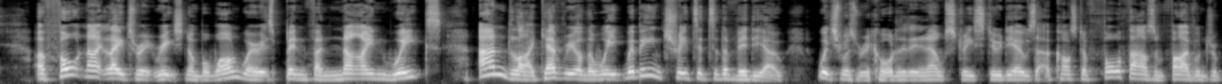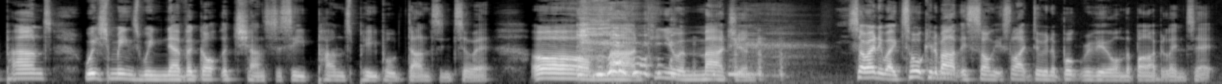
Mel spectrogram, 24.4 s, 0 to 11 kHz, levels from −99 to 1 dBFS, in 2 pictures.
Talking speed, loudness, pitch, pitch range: 175 wpm, -18 LUFS, 135 Hz, 120-155 Hz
